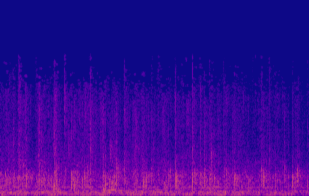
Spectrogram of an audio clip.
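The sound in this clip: An audience applauds a stand-up comedian as she is introduced, a dense, steady wash of clapping with some crowd noise.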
